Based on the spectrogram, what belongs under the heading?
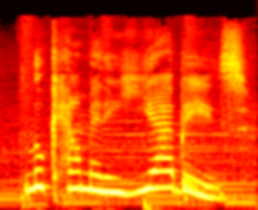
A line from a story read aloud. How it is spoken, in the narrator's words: she squealed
